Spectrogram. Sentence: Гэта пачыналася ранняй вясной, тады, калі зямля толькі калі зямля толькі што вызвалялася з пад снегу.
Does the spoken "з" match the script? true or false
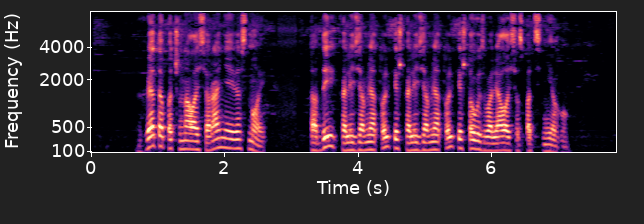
true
